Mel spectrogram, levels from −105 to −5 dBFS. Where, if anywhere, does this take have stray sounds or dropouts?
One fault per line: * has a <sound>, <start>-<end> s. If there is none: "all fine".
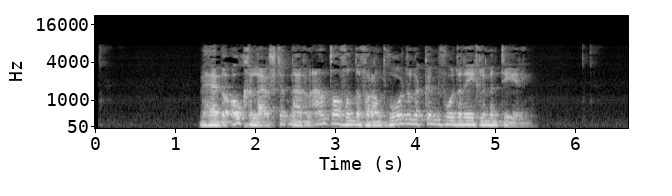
all fine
